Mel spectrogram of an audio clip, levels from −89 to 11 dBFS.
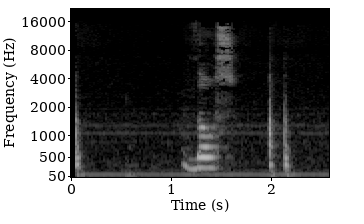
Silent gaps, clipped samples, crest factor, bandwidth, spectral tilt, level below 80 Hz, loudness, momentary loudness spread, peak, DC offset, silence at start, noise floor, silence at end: none; under 0.1%; 22 dB; 16 kHz; -3.5 dB/octave; -60 dBFS; -28 LUFS; 12 LU; -8 dBFS; under 0.1%; 0.05 s; -55 dBFS; 0.35 s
